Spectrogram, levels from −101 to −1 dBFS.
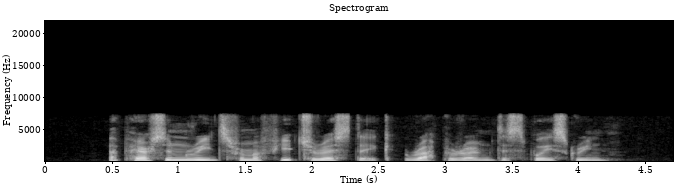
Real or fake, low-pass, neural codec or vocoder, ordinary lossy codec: real; 7.2 kHz; none; none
